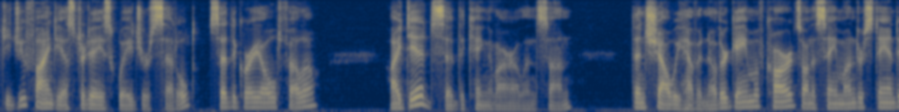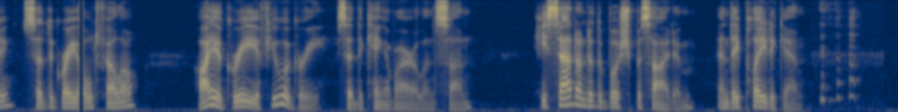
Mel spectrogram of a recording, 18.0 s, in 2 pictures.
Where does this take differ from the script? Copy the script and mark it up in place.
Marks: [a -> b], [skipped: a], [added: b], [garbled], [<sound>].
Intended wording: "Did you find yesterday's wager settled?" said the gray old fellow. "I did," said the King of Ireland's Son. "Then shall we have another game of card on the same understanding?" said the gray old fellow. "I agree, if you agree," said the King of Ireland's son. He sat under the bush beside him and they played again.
"Did you find yesterday's wager settled?" said the gray old fellow. "I did," said the King of Ireland's Son. "Then shall we have another game of [card -> cards] on the same understanding?" said the gray old [dropout] fellow. "I agree, if you agree," said the King of Ireland's son. He sat under the bush beside him and they played again. [laugh]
